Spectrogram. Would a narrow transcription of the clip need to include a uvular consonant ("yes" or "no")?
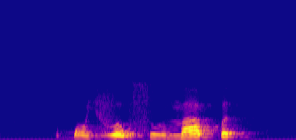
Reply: no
